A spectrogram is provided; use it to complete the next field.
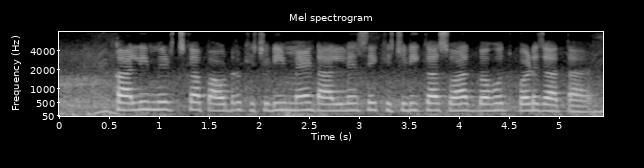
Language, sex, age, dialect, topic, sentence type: Hindi, female, 18-24, Kanauji Braj Bhasha, agriculture, statement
